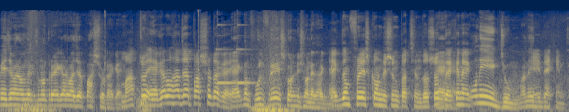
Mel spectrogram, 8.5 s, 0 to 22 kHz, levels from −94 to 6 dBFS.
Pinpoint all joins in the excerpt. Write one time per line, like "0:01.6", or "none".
0:07.1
